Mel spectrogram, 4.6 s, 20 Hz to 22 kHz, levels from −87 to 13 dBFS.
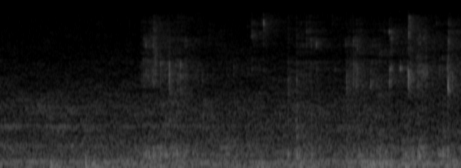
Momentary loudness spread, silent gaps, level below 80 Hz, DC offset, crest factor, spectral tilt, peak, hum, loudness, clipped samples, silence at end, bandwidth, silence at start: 6 LU; none; -58 dBFS; under 0.1%; 22 dB; -4.5 dB/octave; -28 dBFS; none; -50 LUFS; under 0.1%; 0 s; 16 kHz; 0 s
